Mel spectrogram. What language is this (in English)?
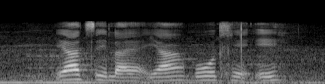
Tswana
